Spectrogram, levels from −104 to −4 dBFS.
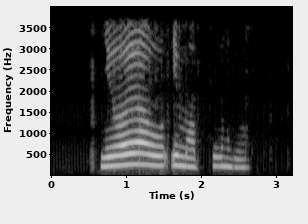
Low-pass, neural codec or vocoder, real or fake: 3.6 kHz; none; real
